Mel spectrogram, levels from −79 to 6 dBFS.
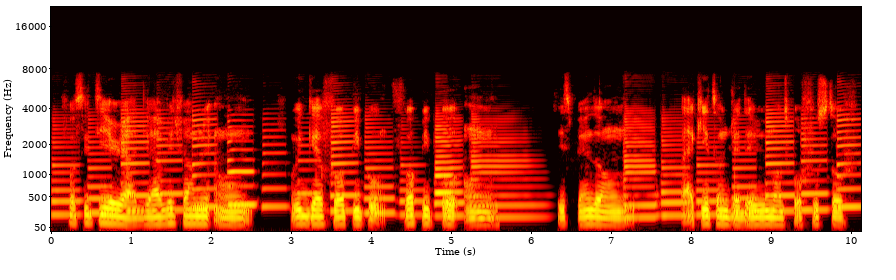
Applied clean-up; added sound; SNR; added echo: none; Wind instrument, woodwind instrument; 5 dB; none.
